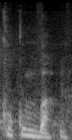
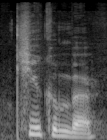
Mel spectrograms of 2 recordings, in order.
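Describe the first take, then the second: First: The word is said in a plain, everyday way. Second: The word is said in a refined, posh way. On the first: The speaker calls it wrong. "I used to pronounce it" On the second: The speaker calls it right. "you have to add some refined"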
